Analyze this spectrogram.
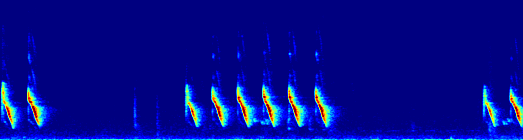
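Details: Singing Kristal bar-winged prinia in nembak ngentrok style. Short bursts of piercing, down-sweeping chips are split by gaps: two notes, a silence, a run of six, then two more.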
